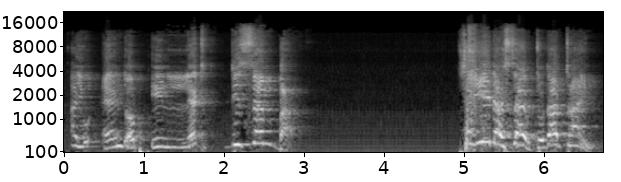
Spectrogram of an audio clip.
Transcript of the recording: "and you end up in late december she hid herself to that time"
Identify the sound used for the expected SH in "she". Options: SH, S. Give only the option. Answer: S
